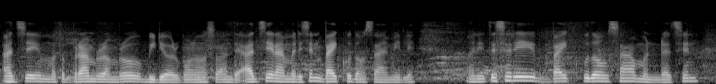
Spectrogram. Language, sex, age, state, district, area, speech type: Nepali, male, 18-30, West Bengal, Alipurduar, urban, spontaneous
